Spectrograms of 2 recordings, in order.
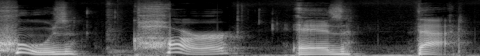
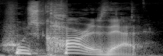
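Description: First: Each word alone with a pause after; slow word-by-word. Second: Said in the usual way. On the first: Shown as a demonstration. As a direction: dictate it one word at a time. Slow model, then natural take. (palabra por palabra, con pausas)

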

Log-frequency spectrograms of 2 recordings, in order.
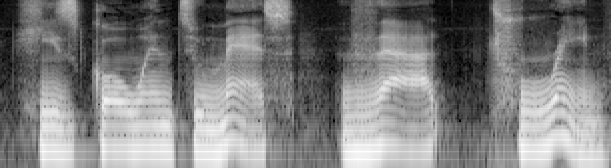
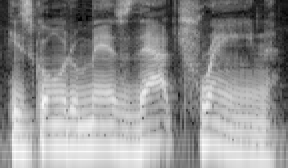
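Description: First: Very slow, word by word; slow, careful teaching delivery; slow model. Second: Said in the usual way. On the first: Shown as a demonstration. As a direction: stretch each word of HE'S GOING TO MISS THAT TRAIN for learners.

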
